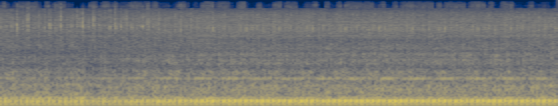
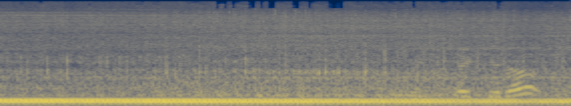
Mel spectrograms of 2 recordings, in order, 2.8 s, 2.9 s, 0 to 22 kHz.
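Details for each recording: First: 1995 Nissan Maxima, fully warmed up: smooth, steady idle with a light, even injector tick on top, which is normal; engine sounds healthy. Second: 1995 Nissan Maxima, cold-weather start: light, fast plastic-on-plastic ticking about three or four a second over a steady idle, gone after about three minutes warm; owner mentions an exhaust leak and tensioner problem, cause unconfirmed.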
